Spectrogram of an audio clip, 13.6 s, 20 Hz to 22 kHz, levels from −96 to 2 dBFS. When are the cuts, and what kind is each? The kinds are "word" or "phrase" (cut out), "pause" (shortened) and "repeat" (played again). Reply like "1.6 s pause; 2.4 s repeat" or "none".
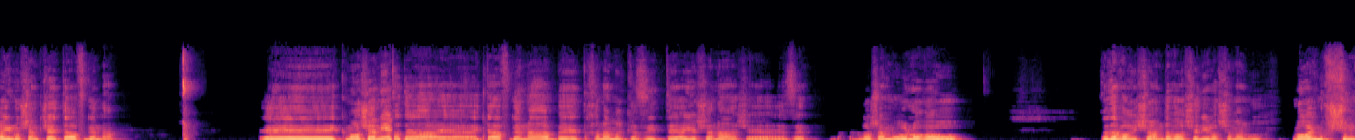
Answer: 3.9 s phrase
